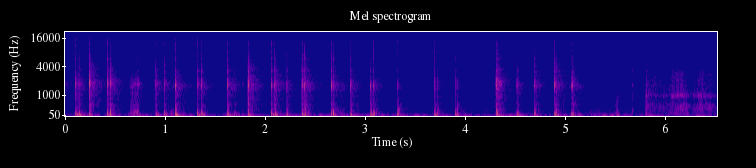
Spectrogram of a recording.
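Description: Long nails tap and scratch the flat side of a small, hollow, brown cardboard box held close to the mic. A quick run of sharp, dry taps with hollow low thumps and a papery midrange gives way in the last second to a softer, steadier scratching rasp. The sound is quiet, close and short-ringing, with little high brightness.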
